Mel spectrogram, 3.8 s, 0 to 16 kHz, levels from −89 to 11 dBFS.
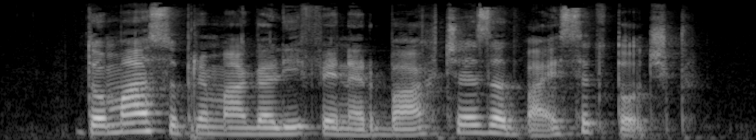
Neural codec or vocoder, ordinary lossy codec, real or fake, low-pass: none; none; real; 14.4 kHz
